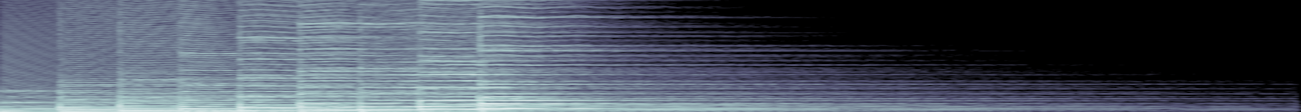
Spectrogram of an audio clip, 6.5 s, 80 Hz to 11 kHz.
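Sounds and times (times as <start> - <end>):
audio logo jingle: 0.0 - 4.2.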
